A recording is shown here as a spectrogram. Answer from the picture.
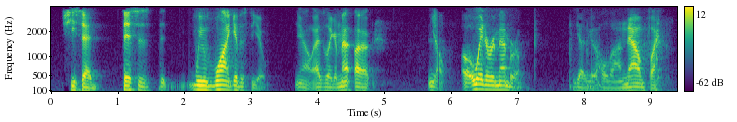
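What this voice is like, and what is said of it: Choked up, emotional voice. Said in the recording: “getting choked up”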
